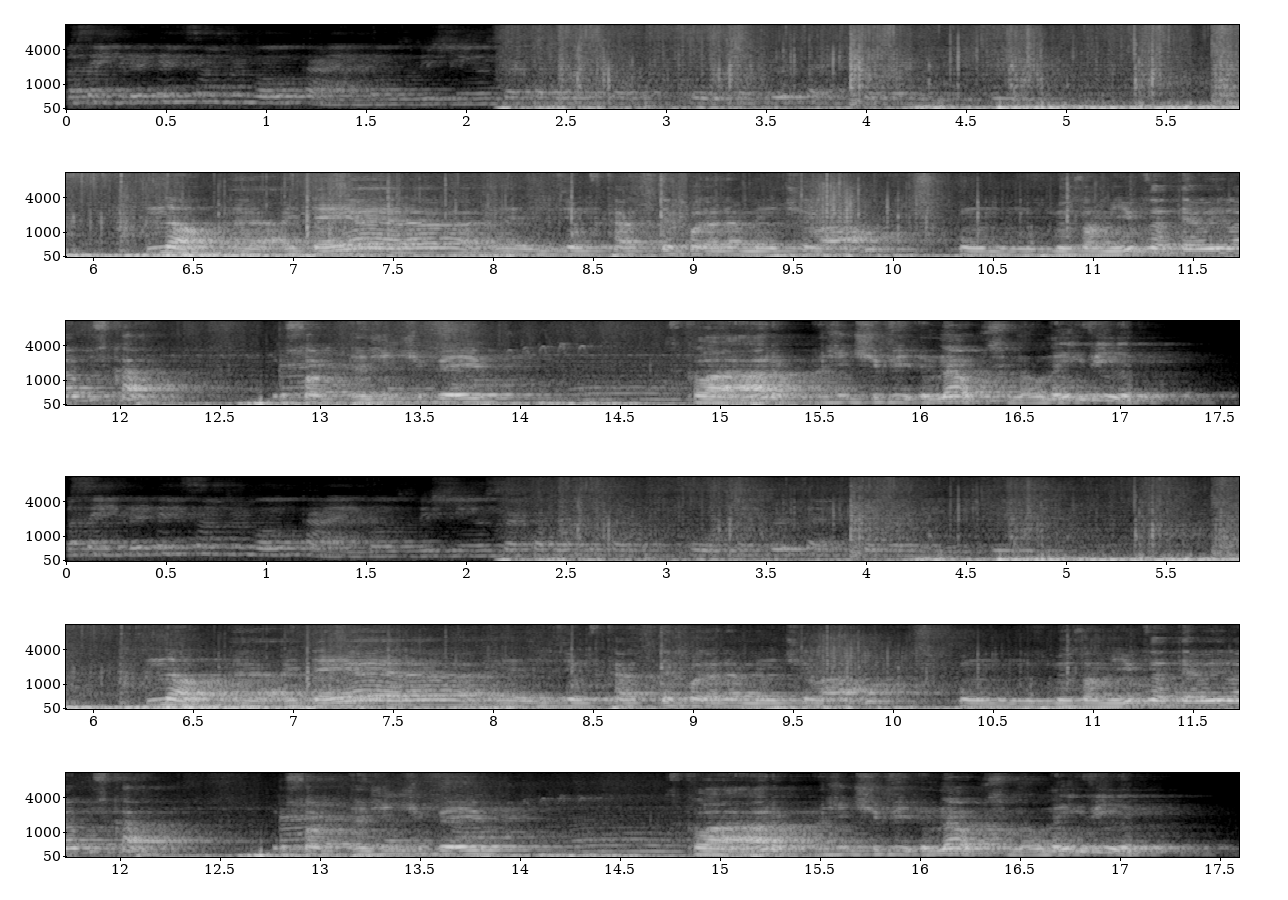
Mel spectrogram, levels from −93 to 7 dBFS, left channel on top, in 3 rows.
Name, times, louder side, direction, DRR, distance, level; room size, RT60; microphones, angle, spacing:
voice 1, 0.0-5.0 12.8-14.9, right 1 dB, 20° right, 0 dB, 4.3 m, -42 dB
sound 1, 2.1-15.2, left 1 dB, 50° left, 2.2 m, -25 dB
voice 2, 6.3-10.0 10.3-12.3 12.8-13.9 14.8-17.1, left 1 dB, 25° left, 4 dB, 2.5 m, -23 dB
28.0 x 25.0 x 7.2 m, 1.1 s
head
